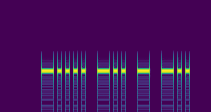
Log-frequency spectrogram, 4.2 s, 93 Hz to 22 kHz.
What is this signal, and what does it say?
Morse code, heard as a keyed tone, about 15 wpm, 700 Hz. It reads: 6DTD
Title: All Cut Numbers - 4-Digit 15wpm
